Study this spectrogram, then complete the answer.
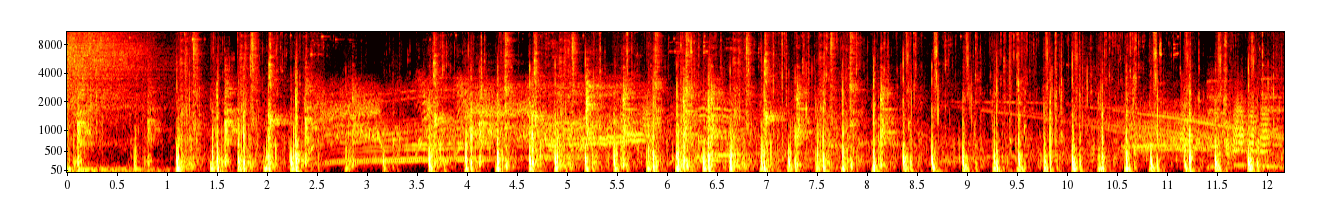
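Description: Quick footsteps clang on metal floors and stairs.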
